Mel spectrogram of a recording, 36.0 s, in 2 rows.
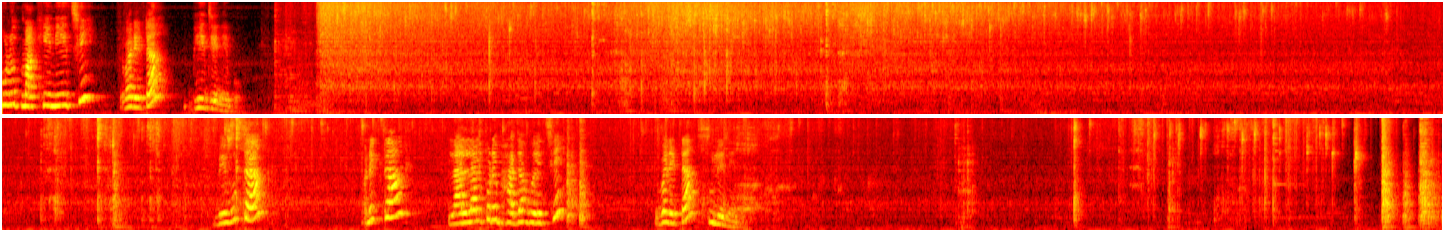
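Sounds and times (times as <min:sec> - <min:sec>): metal spatula scraping wok: 0:03.4 - 0:04.0, 0:07.3 - 0:11.1, 0:18.4 - 0:21.7, 0:26.7 - 0:28.6, 0:31.3 - 0:34.4
eggplant sizzling in hot oil: 0:03.4 - 0:35.4.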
